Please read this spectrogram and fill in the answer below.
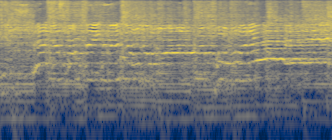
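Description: Live rock band playing: a woman singing sustained notes over electric guitar and drums.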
